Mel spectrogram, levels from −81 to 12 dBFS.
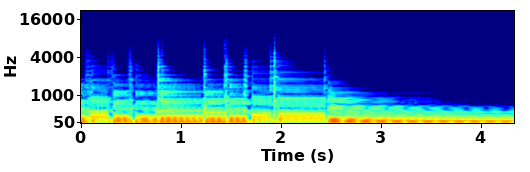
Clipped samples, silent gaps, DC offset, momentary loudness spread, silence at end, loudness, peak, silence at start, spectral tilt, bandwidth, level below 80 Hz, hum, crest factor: under 0.1%; none; under 0.1%; 5 LU; 0 s; -15 LUFS; -2 dBFS; 0 s; -12 dB/octave; 3.6 kHz; -18 dBFS; none; 12 dB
